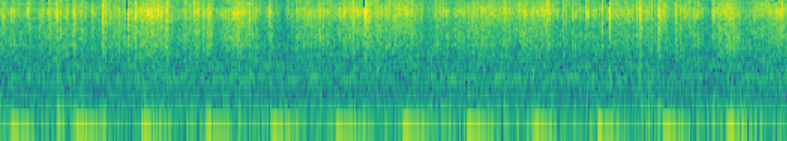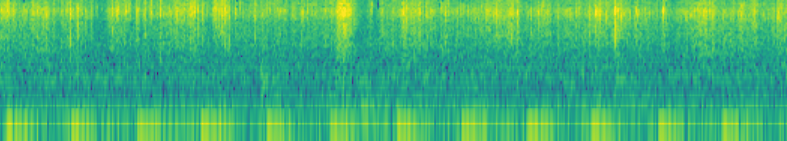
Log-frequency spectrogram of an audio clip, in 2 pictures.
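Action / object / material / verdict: scrape / artificial fir tree branches with plastic needles / plastic / none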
